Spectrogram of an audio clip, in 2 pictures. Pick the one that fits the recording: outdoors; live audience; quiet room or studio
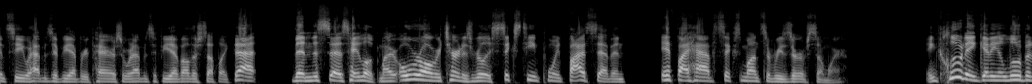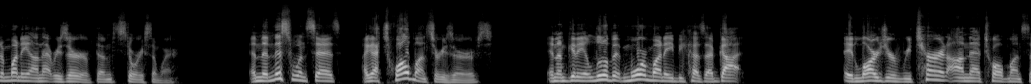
live audience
